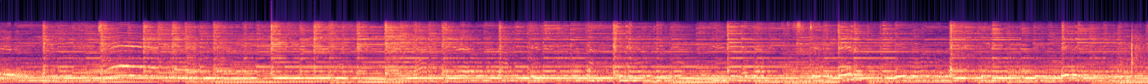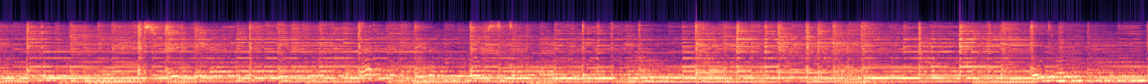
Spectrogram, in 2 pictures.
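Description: Acoustic guitar playing an instrumental passage of a song performed live.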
